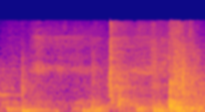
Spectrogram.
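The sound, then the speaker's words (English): A door slams shut with a heavy thud, followed by a second sharp bang a moment later over low rumbling background noise. “Brought me fucking door! Look at the fucking state of this!”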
